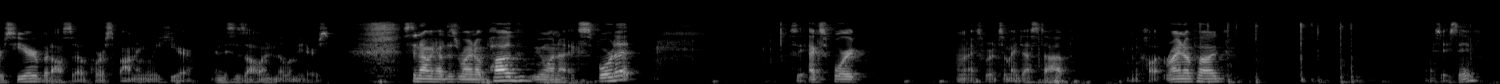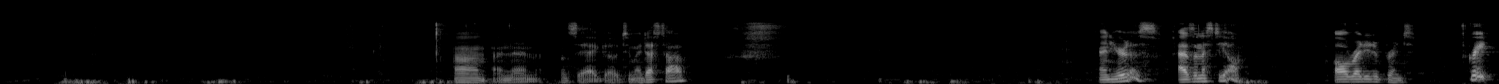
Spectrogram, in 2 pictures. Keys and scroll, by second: 11.8-14.0 typing.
